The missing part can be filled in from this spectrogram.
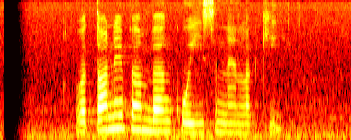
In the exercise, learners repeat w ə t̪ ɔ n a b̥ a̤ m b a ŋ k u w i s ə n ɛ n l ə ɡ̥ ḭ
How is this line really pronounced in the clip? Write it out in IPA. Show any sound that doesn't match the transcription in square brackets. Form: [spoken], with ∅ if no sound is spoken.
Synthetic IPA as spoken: w ə t̪ ɔ n [e] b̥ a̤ m b a ŋ k u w i s ə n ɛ n l ə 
